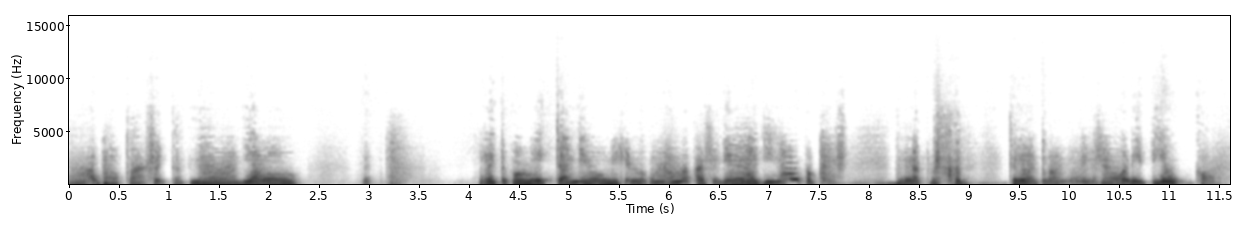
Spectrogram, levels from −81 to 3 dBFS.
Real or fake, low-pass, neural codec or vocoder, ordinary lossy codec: fake; 14.4 kHz; codec, 44.1 kHz, 0.9 kbps, DAC; AAC, 48 kbps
